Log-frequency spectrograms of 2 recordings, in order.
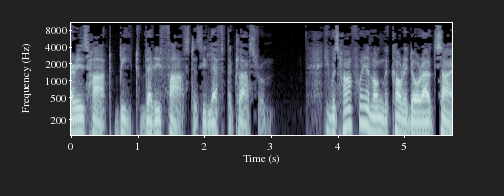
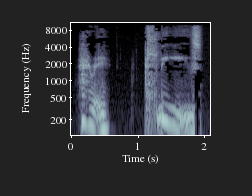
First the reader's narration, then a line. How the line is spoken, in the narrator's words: Hermione pleaded weakly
